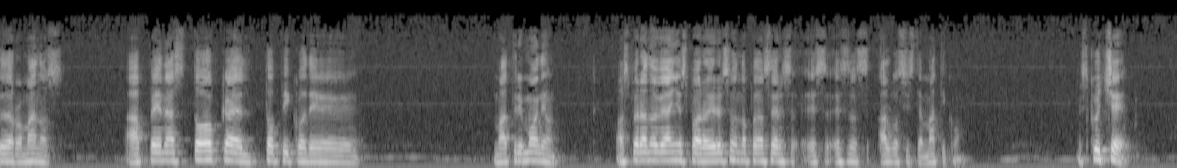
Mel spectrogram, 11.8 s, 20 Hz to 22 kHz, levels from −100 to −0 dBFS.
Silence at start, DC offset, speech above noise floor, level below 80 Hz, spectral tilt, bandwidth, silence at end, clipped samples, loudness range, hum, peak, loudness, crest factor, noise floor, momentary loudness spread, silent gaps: 0 s; under 0.1%; 27 dB; -56 dBFS; -4.5 dB/octave; 15.5 kHz; 0.45 s; under 0.1%; 6 LU; none; -6 dBFS; -25 LUFS; 20 dB; -52 dBFS; 16 LU; none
